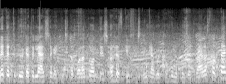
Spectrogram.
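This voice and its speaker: The voice moves through very wide pitch swings while crowd noise sounds in the background. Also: woman. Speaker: family vlogger. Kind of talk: casual vlog talk.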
